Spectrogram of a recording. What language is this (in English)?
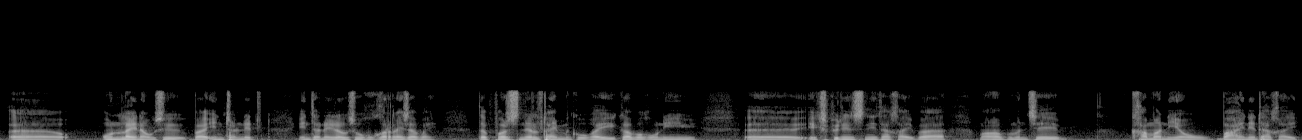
Bodo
